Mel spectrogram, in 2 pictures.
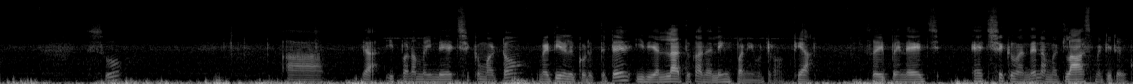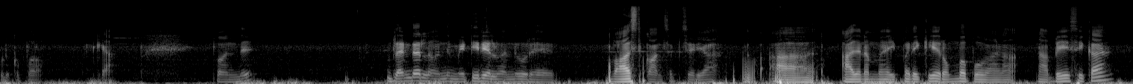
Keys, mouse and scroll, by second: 0.4 click, 1.1 click, 2.6-3.0 shift+middle drag, 3.3-3.9 scroll up 4, 4.0 click, 4.9-5.4 middle drag.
